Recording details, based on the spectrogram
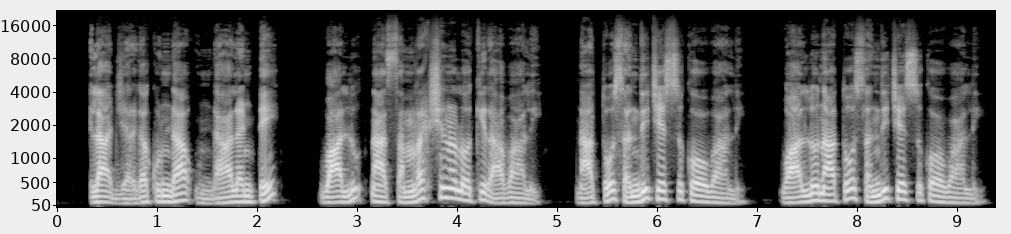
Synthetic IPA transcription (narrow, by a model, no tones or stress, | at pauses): ilaːd͡ʒɐɾɐɡɐkuɳɖaːʔuɳɖaːlɐɳʈe̞ː | ʋaːɭːunaːsɐmɾɐkʂɐɳɐlo̞ːkiɾaːʋaːli | naːt̪o̞ːsɐnd̪ʱit͡ʃe̞ːsukɔːʋaːli | ʋaːɭːunaːt̪o̞ːsɐnd̪ʱit͡ʃe̞ːsukɔːʋaːli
